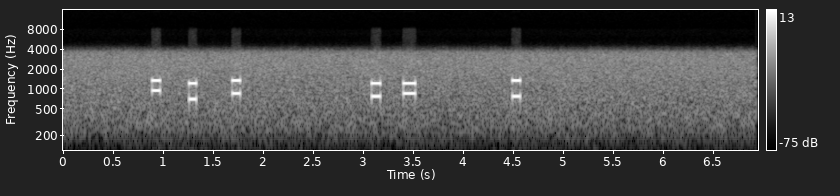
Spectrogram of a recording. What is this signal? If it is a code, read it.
DTMF, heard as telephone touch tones, dialled by hand, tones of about 100 ms. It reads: 018 47 5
